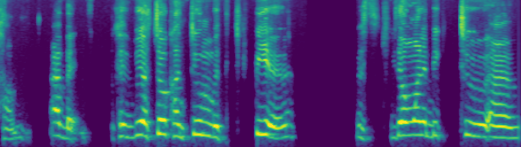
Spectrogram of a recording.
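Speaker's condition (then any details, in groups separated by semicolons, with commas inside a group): Cerebral palsy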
